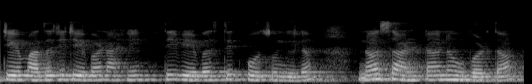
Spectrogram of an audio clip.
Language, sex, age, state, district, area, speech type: Marathi, female, 45-60, Maharashtra, Yavatmal, urban, spontaneous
